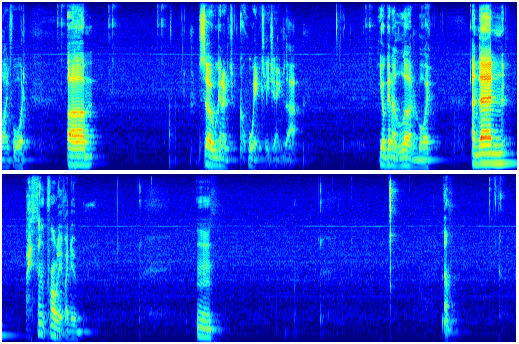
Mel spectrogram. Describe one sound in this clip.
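A young man talks calmly into a close microphone, in short bursts with pauses.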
